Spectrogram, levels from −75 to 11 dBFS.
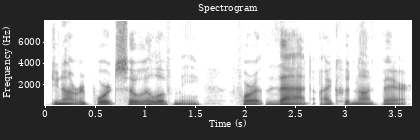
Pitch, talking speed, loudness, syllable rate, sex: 105 Hz, 215 wpm, -22 LUFS, 4.4 syllables/s, male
